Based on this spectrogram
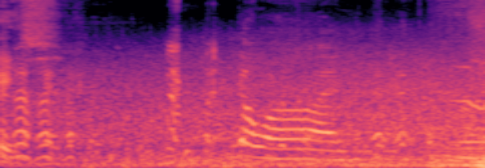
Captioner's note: laughs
